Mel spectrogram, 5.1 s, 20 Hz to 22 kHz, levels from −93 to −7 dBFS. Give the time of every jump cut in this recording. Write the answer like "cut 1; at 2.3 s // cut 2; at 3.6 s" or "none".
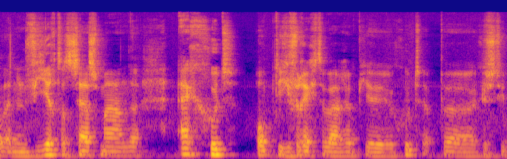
cut 1; at 2.4 s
